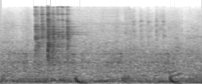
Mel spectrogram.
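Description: Zipline harness gear being handled: a short clink and rustle of metal clips and straps about half a second in, over a steady low background.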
